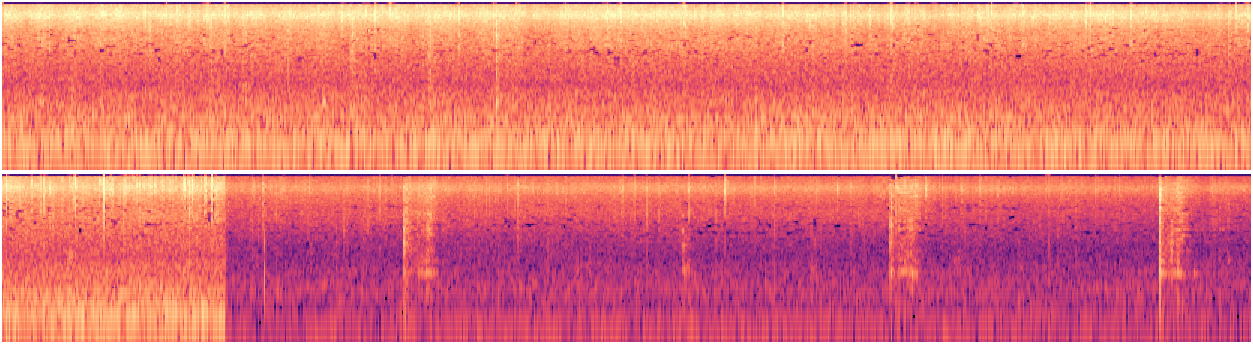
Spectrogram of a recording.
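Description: Fried rice sizzling steadily as it is stir-fried in a pan. The sizzle cuts off suddenly about ten seconds in, leaving a quieter stretch with a few faint short clicks.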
